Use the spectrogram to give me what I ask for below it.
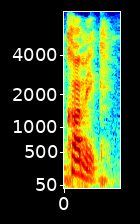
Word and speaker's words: comic: So in this case, the syllable that is second from the end will be the first syllable. And that's why the stress mark is on ko, comic.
